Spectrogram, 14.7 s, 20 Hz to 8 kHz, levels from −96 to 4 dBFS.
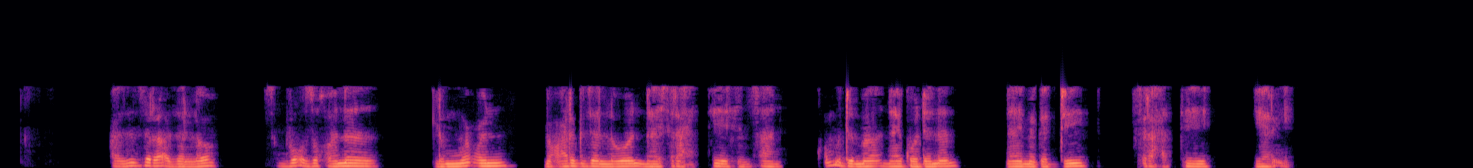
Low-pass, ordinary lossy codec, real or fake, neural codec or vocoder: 7.2 kHz; AAC, 16 kbps; real; none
